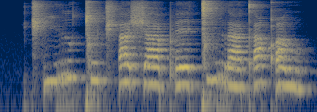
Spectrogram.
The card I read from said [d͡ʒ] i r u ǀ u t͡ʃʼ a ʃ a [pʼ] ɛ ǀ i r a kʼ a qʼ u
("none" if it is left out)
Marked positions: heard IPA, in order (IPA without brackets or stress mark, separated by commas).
t͡ʃʼ, pʼ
